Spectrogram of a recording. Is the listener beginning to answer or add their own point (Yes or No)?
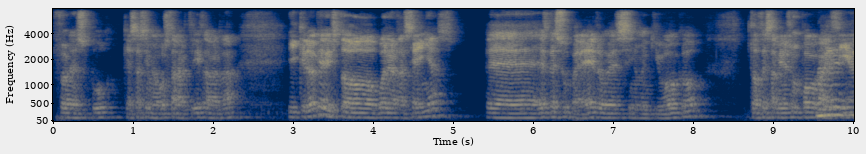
No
